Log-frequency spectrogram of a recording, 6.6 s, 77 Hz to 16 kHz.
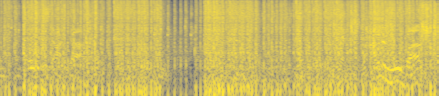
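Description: Loud, sustained machine gun fire in Arma 3 during a New York City zombie attack, a dense rapid stream of shots with only a brief pause midway.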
